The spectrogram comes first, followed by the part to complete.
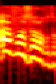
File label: YES SIR, French; Worms Armageddon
